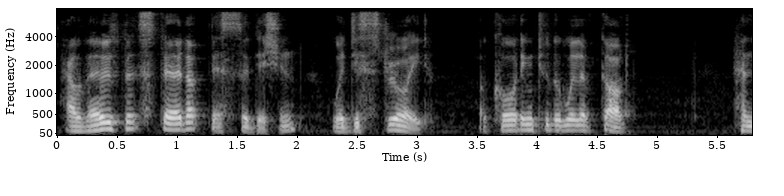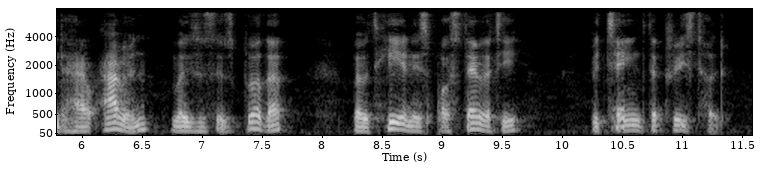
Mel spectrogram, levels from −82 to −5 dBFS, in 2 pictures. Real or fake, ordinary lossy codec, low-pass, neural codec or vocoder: fake; AAC, 48 kbps; 7.2 kHz; codec, 16 kHz in and 24 kHz out, 1.1 kbps, FireRedTTS-2 codec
